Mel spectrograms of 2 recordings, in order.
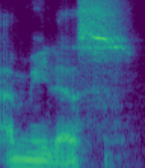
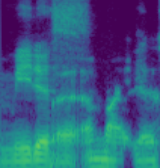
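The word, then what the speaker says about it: Amytis: places because his wife is it Amitis? Is that how you say it? I always just say like Amidas, but Amitis. Amy Amidas, Tis. Amitis, okay.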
